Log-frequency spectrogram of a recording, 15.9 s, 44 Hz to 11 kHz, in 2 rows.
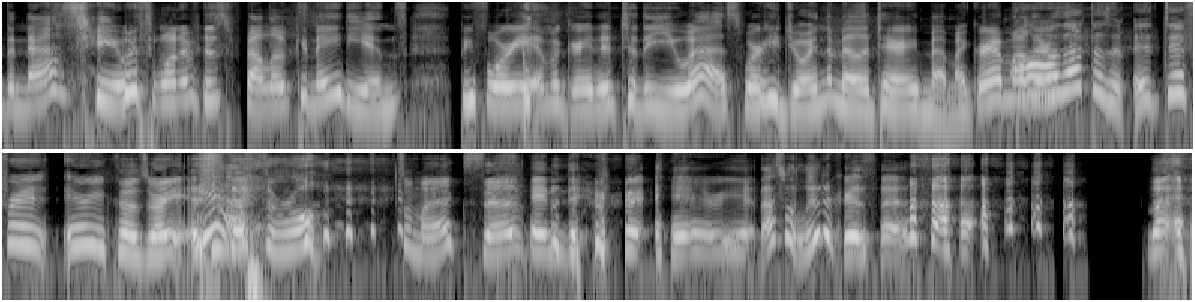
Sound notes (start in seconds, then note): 9.2 laughs; 14.0 all laughing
